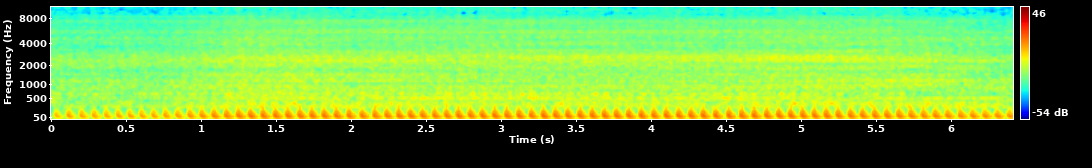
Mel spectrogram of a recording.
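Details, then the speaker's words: Honda Vario 110 FI scooter idling steadily after new crankshaft bearings (6007, 6205), crank seals, oversize-25 piston kit and full CVT set; earlier very rough, now smooth healthy bottom end, slight rattle near CVT pulley remains; normal idle. "Oke Bro ini seperti itu untuk hasil dari Vario ini kan Bro setelah dilakukan pergantian laher bearing kruk as kanan kiri tadinya sebelum kita ganti Suaranya sangat kacau kan Bro"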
